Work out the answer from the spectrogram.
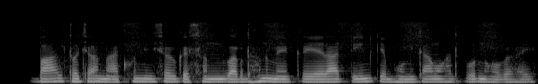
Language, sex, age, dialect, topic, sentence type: Magahi, male, 18-24, Central/Standard, agriculture, statement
